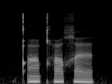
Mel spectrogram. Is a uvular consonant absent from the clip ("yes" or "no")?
no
